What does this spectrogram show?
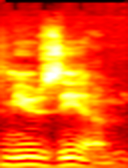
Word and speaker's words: museum: The first is that first syllable, that mu, has like an M sound combined with like saying the word U. Museum. That S is also going to sound like a Z.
